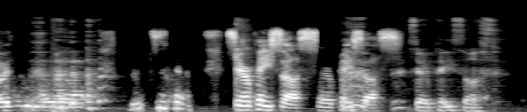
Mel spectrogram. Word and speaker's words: Serepisos: With, you know, Serepisos, Serepisos, Serepisos. Serepisos.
